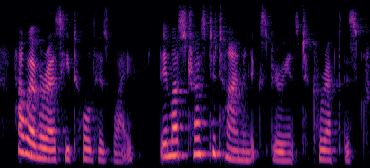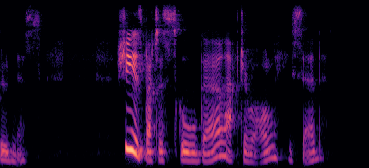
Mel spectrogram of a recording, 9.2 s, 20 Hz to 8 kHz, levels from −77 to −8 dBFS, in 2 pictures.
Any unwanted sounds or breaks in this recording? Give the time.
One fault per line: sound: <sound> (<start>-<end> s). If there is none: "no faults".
no faults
